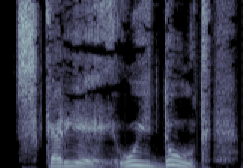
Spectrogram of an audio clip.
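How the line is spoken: Excited shout. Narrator (Russian): возбужденно выкрикнул Али

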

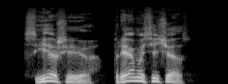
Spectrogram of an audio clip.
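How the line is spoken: Commanding tone. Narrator (Russian): приказным тоном сказал начальник академии

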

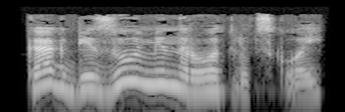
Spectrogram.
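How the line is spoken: Sighed. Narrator (Russian): вздохнул он

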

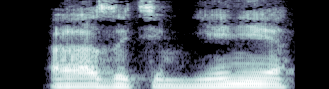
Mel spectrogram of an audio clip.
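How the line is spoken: Wry snort. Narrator (Russian): хмыкнул Сорил

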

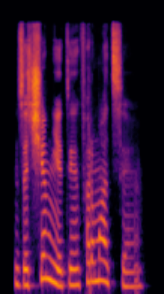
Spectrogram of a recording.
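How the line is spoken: Nervous laugh. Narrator (Russian): нервно хохотнула я

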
